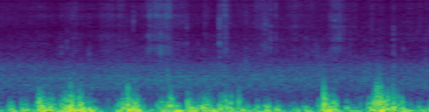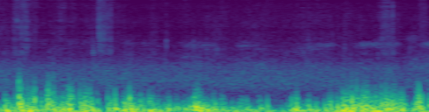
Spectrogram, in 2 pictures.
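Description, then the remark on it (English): A horse in his field shifts about and chomps on grass, giving a steady run of irregular low thuds and crunchy, rustling bites with no voices, fairly loud throughout. “Anyway, I think I'm going to leave this horse now to get on with chomping on the grass, as he seems to be doing quite happily now”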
